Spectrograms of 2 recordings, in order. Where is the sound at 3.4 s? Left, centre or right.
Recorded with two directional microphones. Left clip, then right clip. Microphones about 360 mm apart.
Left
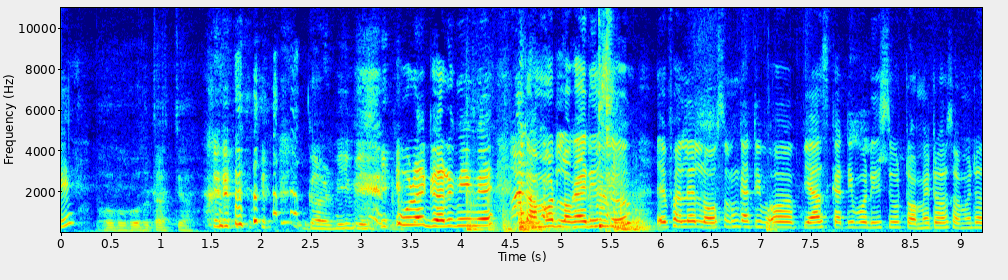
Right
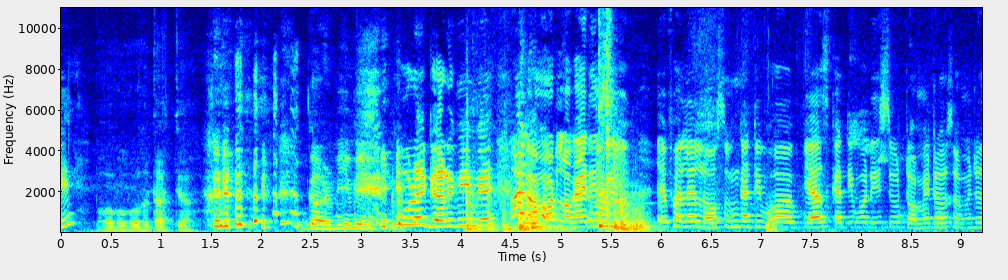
Centre.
